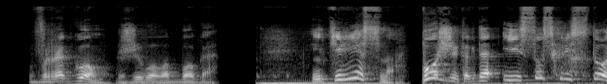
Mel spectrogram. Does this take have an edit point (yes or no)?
yes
